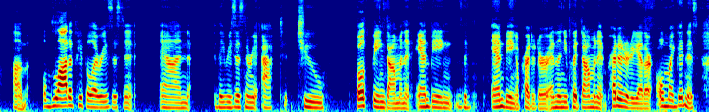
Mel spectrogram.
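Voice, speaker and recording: At a fairly quick pace, a woman talks in a fairly low pitch with ordinary pitch variation, the sound dry and close with no echo. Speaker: life coach hosting a live stream. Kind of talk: casual live stream talk. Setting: outdoors in a parked car. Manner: fast.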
